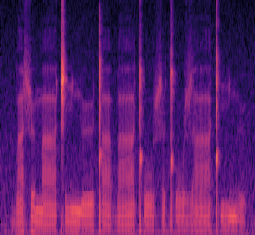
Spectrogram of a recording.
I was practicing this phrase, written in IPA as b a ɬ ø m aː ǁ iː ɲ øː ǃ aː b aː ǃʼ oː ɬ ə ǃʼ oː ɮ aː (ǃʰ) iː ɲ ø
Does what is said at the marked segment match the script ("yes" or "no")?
no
